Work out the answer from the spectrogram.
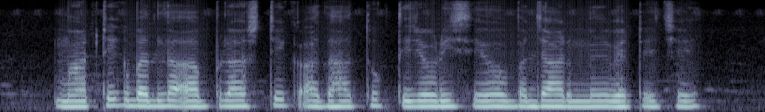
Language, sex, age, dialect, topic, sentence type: Maithili, male, 36-40, Eastern / Thethi, banking, statement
